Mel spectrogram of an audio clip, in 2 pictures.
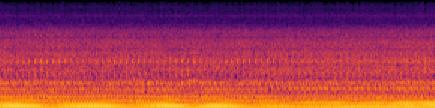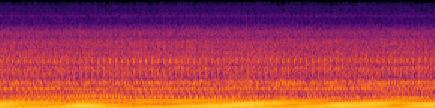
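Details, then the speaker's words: Classic Mini turbo on its first start: a loud, deep idle with an uneven knock a little over twice a second, felt at the rocker cover. This is engine knock; it was said to sound almost like a big end, but that is unconfirmed. "can you hear it Knocking a little bit front sounds almost like a big end gone"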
